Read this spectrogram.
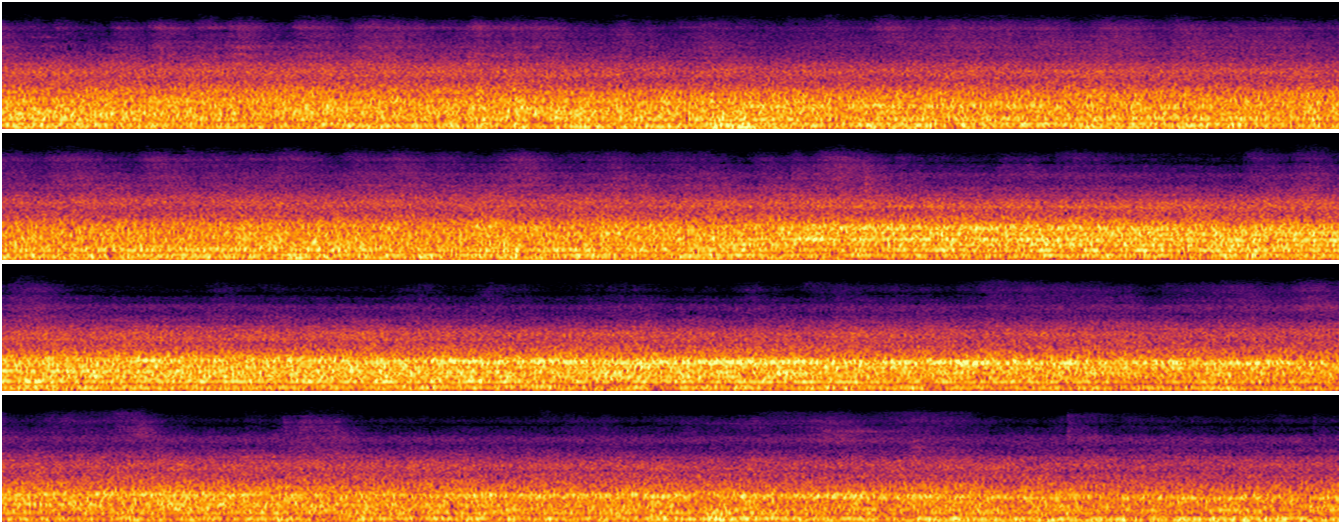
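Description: A train rumbles and whines steadily along the track, heard from inside a carriage.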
